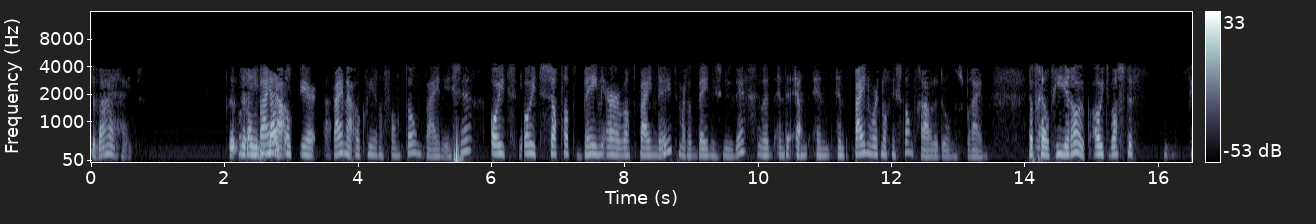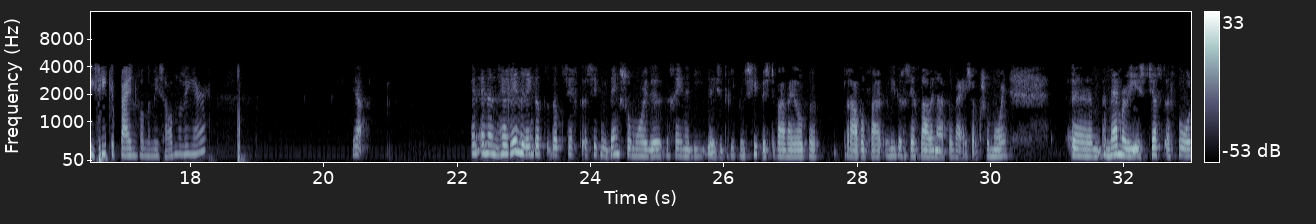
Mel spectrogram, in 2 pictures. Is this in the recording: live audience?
no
